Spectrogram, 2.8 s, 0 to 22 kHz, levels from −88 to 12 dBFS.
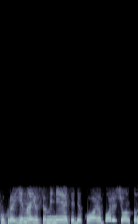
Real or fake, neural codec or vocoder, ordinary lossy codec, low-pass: real; none; AAC, 32 kbps; 3.6 kHz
